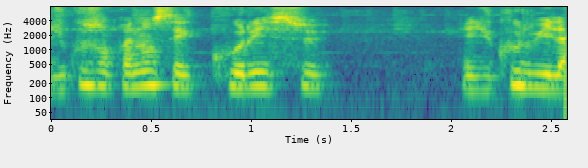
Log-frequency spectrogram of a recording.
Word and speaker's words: Kurisu: En fait, kurisu, ça ressemble à Chris. Vous voyez, kurisu. On entend un peu le Chris.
